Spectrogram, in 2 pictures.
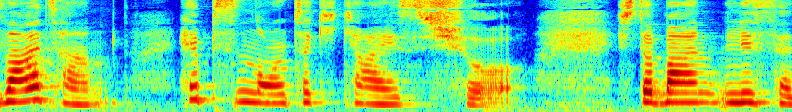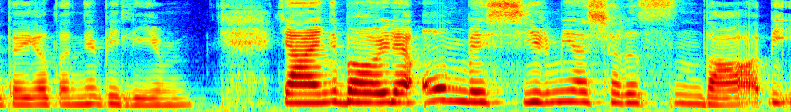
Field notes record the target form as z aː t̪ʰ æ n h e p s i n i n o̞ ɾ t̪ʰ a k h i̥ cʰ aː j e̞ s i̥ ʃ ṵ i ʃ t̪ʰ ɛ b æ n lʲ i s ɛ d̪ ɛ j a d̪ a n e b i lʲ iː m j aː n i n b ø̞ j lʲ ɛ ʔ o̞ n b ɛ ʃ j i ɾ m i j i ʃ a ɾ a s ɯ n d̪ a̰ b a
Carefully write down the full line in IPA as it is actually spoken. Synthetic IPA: z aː t̪ʰ æ n h e p s i n i n o̞ ɾ t̪ʰ a k h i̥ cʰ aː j e̞ s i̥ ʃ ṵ i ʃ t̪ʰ ɛ b æ n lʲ i s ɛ d̪ ɛ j a d̪ a n e b i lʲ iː m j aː n i b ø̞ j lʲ ɛ ʔ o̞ n b ɛ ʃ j i ɾ m i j a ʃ a ɾ a s ɯ n d̪ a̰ b i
